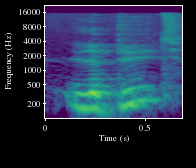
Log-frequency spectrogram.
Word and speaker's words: but: write these underneath boots you're gonna hear the T now yes there's always me who's telling you that um that in French you you don't pronounce a word if there's not a vowel after it but like all laws it's there to be broken apart from drinking and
